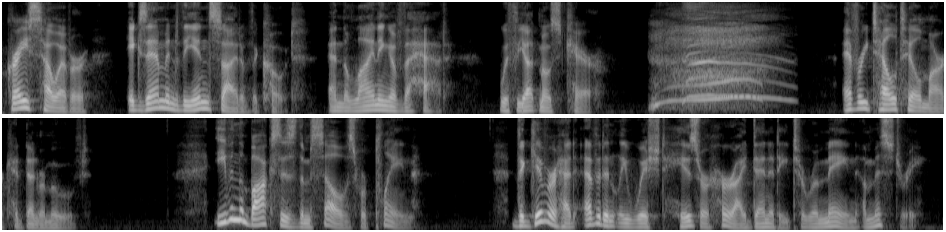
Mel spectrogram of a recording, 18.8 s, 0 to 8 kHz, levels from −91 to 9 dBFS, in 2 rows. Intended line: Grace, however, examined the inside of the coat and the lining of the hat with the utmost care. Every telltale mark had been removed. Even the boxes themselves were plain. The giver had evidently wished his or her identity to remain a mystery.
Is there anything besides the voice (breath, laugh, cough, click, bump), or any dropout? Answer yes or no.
yes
